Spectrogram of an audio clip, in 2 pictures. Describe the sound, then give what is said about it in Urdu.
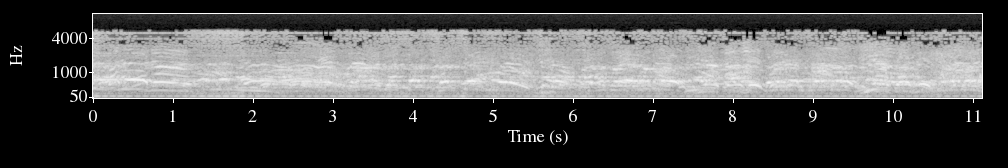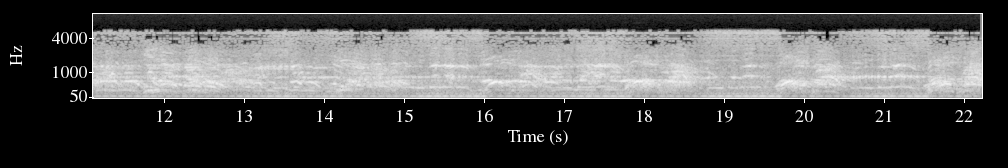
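A large crowd, the audience at a speech, chants slogans in loud, continuous waves of massed voices with a rough rhythmic pulse, dense throughout, over a steady low electrical hum. “اب آپ مجھے بات کرنے دیں، وقت بہت بیت چکا ہے، آپ کے نعرے میرا بہت سارا وقت لے لیں”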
